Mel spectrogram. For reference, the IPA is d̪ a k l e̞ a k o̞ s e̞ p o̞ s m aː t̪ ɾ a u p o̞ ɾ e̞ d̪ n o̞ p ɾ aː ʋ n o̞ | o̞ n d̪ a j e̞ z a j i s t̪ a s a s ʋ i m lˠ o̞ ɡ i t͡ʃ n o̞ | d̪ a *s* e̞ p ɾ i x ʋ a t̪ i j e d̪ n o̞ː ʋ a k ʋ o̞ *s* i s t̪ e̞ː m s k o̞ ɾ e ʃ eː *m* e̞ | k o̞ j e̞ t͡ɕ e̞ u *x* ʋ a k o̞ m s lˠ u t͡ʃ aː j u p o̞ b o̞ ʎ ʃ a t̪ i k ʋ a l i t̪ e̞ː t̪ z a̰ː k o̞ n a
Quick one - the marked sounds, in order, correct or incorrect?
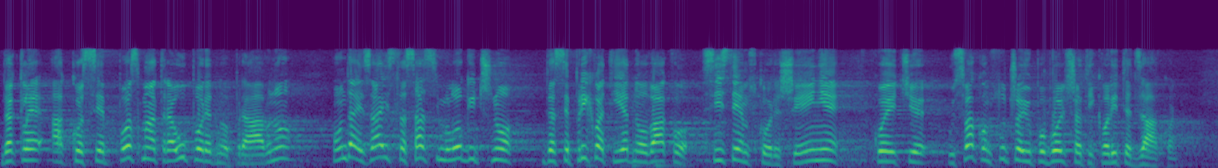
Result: correct, correct, incorrect: ɲ, incorrect: s

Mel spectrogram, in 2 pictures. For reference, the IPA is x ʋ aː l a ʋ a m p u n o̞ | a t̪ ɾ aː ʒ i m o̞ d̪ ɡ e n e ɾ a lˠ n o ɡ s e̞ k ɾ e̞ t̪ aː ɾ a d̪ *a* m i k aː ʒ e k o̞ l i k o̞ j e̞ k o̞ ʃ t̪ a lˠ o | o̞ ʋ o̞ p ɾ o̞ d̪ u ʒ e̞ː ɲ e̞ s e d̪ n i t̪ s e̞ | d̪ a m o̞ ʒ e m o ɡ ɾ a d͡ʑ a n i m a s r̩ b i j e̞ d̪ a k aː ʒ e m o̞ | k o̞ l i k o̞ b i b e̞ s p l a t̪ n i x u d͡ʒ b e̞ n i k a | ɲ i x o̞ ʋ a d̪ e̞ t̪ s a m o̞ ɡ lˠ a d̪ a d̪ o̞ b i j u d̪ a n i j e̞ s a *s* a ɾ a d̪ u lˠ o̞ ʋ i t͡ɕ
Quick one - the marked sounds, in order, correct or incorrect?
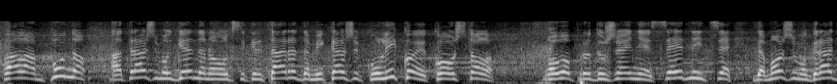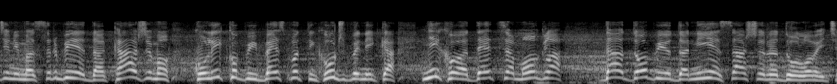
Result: correct, incorrect: ʃ

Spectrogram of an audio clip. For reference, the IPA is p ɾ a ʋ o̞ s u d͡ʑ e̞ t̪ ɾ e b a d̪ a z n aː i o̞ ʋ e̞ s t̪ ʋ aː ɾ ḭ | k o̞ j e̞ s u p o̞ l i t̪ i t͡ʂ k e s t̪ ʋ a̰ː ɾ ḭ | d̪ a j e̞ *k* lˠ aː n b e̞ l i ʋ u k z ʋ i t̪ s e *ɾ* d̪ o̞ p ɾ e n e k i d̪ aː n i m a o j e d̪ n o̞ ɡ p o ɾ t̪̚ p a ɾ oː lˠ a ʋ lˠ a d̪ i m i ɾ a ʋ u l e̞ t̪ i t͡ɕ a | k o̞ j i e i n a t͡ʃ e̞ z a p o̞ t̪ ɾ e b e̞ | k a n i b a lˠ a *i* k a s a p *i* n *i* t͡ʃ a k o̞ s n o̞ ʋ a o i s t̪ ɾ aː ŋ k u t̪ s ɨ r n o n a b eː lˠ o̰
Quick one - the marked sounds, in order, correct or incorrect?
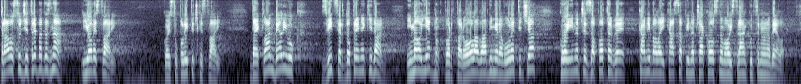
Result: correct, correct, correct, correct, incorrect: a

